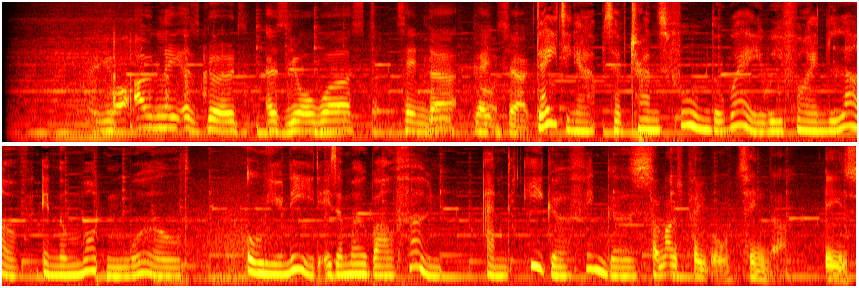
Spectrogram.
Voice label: Documentary

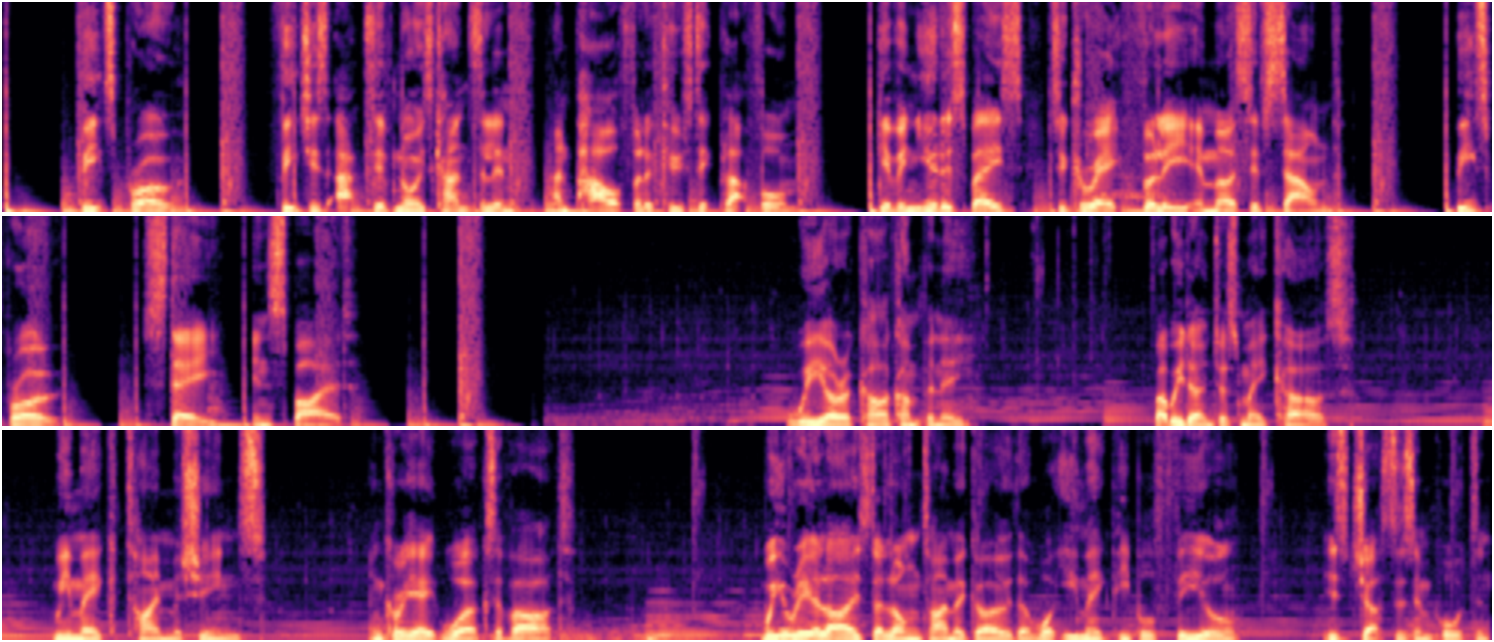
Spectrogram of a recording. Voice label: Commercial

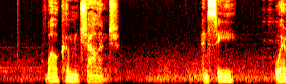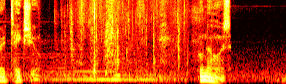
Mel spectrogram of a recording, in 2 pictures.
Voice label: Commercial

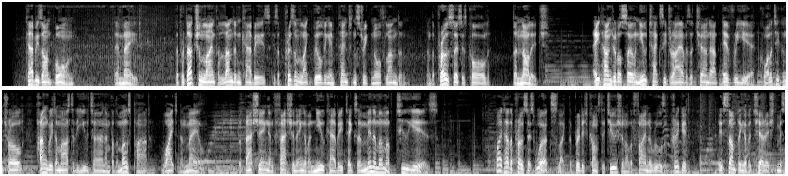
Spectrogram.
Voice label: narration

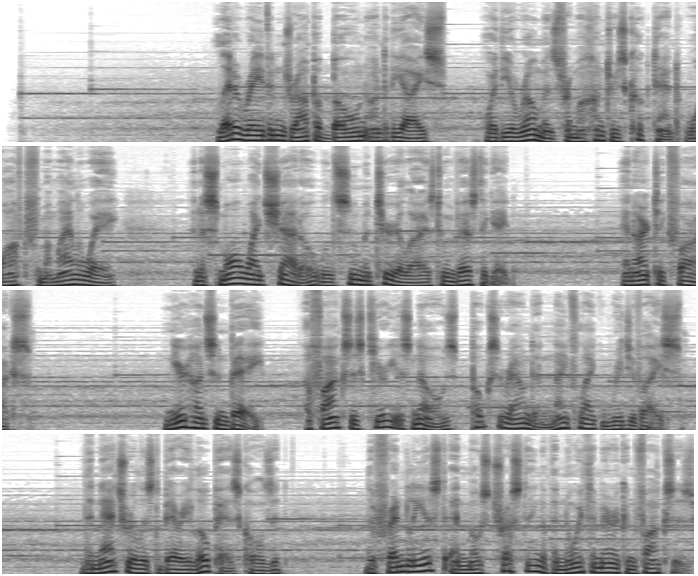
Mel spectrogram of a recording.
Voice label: Documentary

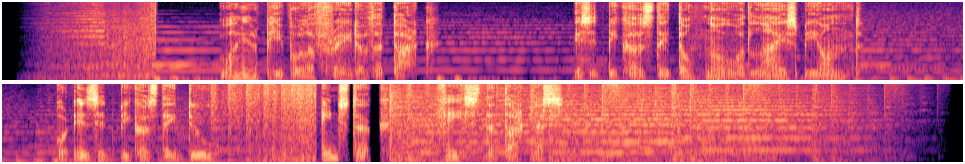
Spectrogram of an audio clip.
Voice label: Voicetape Commercial Icelandic Accent; Einstok

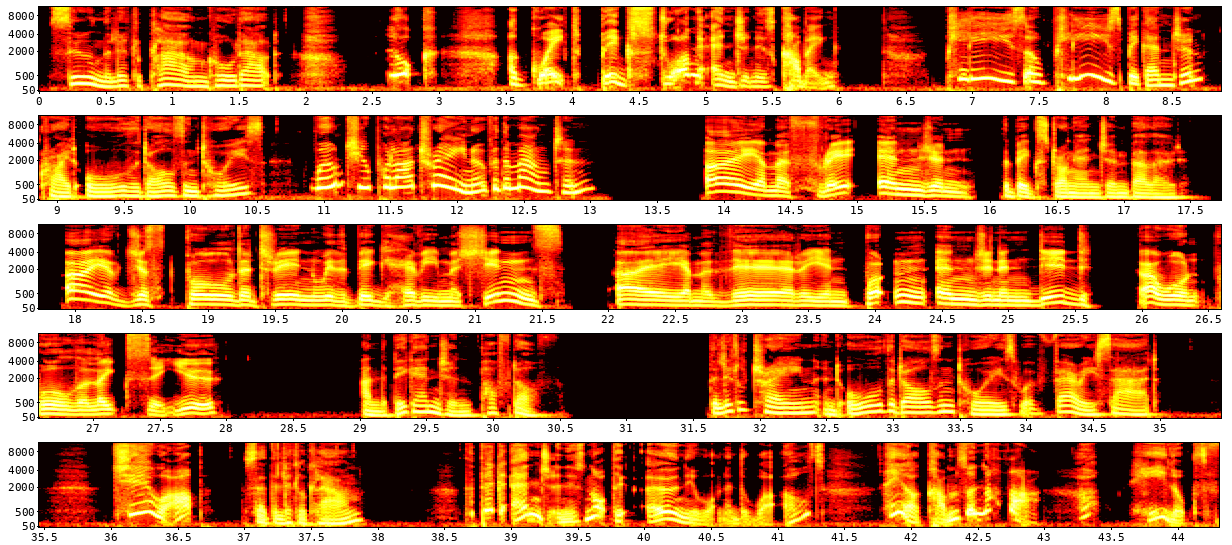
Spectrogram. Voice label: Book Read

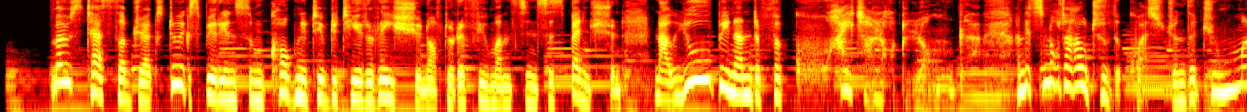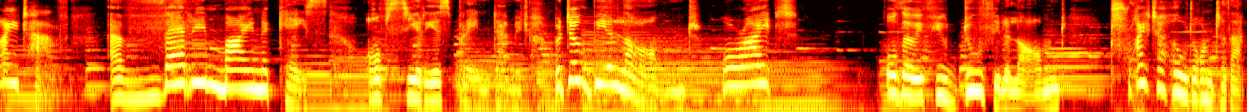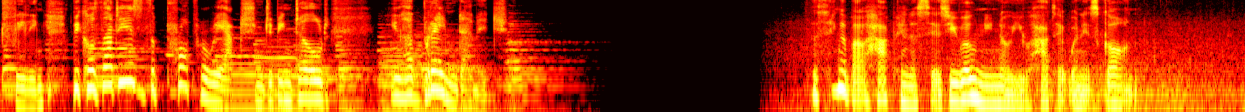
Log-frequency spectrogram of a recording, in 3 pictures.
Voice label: Character

